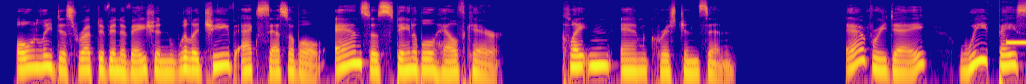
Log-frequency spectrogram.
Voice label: narracion ingles USA

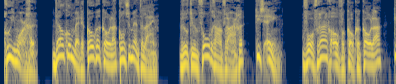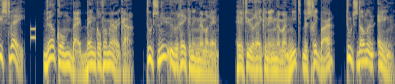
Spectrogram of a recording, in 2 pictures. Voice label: comercial holandés

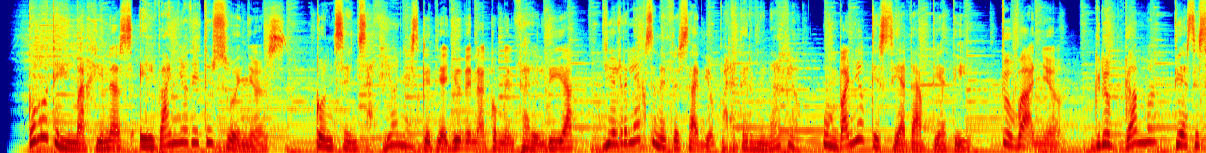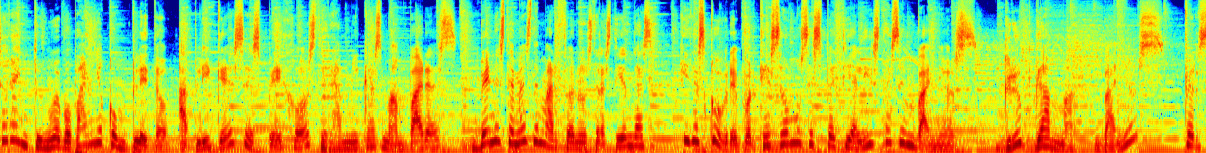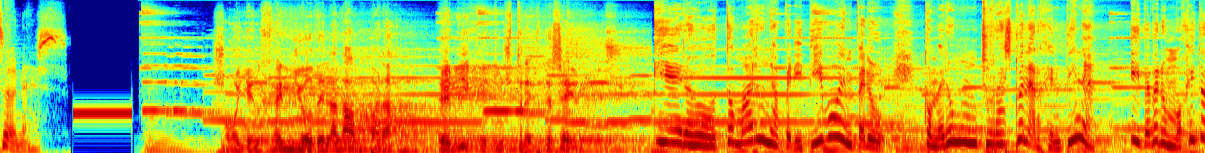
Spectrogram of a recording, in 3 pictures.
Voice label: comercial

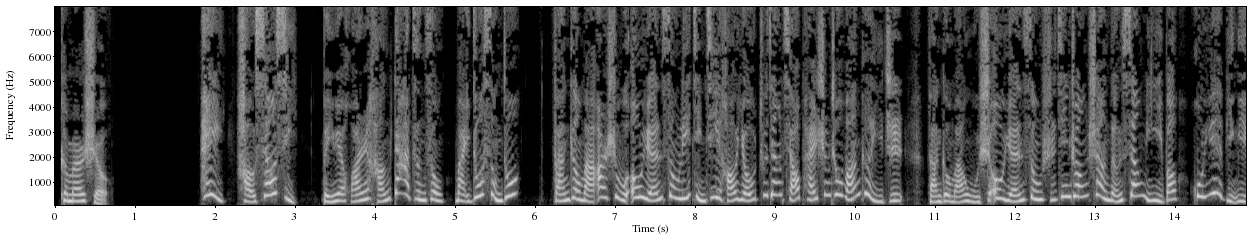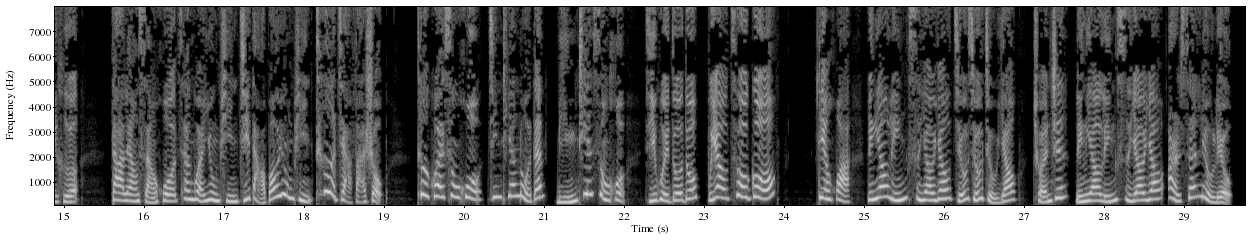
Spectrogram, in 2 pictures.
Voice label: comercial chino mandarín

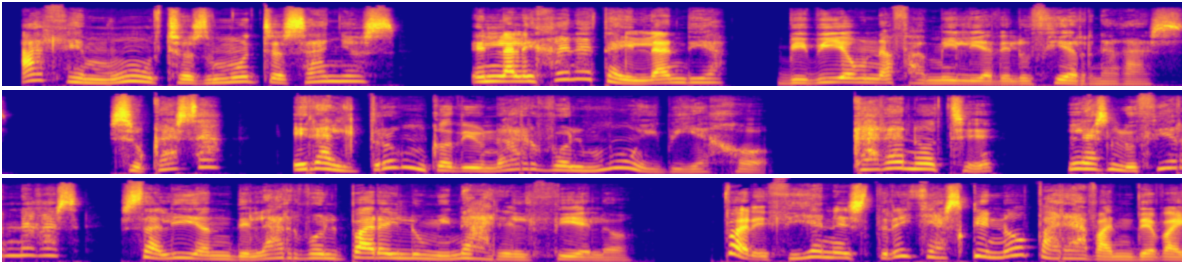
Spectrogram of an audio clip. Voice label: narración

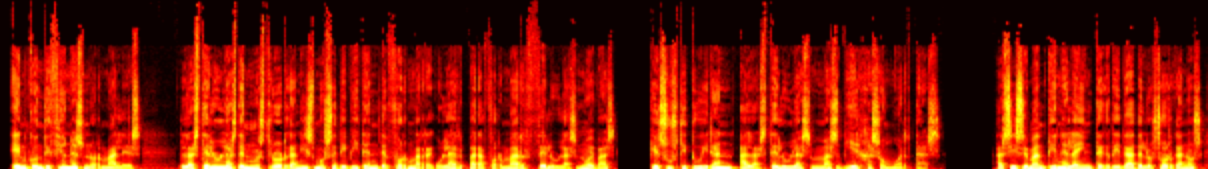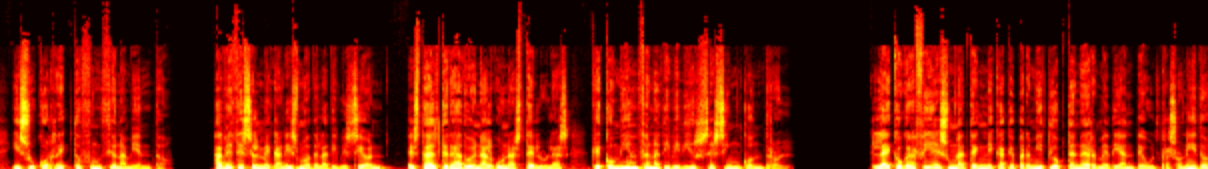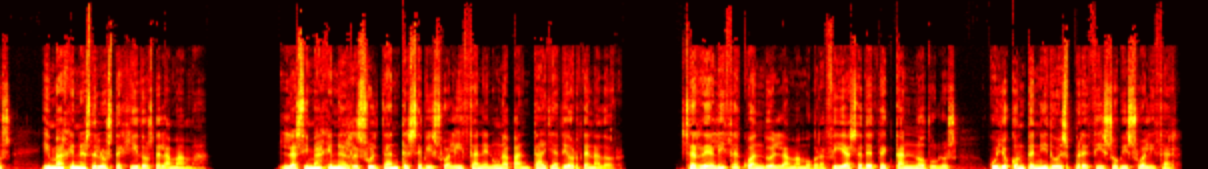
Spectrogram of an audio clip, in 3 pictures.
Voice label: narración

